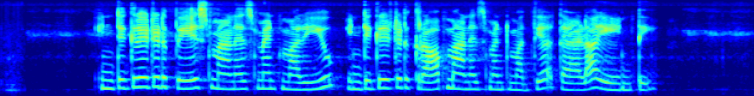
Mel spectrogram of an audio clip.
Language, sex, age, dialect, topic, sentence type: Telugu, female, 25-30, Utterandhra, agriculture, question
